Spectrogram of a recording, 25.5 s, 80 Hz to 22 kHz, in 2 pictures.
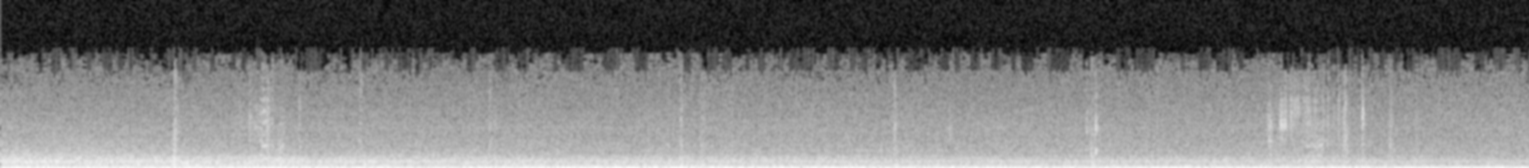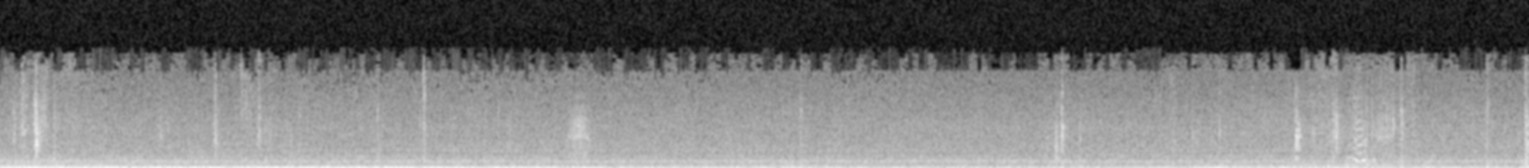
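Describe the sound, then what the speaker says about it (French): A 1998 BMW 323i E36 Touring with the M52 engine and automatic gearbox cruises at 3000 rpm and 130 km/h, giving a smooth, steady low drone and road rumble from inside the car, with no talking. "on sent une voiture stable, posée, pas bruyante, puis avec le moteur qui force pas là, à 3000 tours à 130"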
